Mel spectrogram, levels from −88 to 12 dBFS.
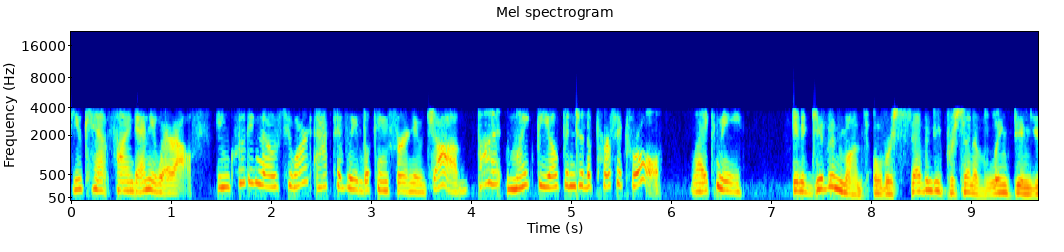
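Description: Speech over a narrowband mobile link shows an AMR rate drop twice, from 0.40 to 4.23 s and 5.74 to 8.65 s, where the codec rate falls, consistent with a step from 12.2 to 5.9 kbps, and the voice turns buzzier and more synthetic without gaps.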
